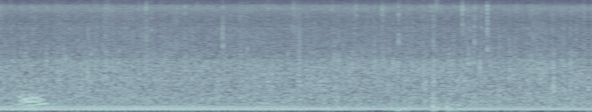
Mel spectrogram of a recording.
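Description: Steady rain falling: an even hiss with scattered sharp drop taps.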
